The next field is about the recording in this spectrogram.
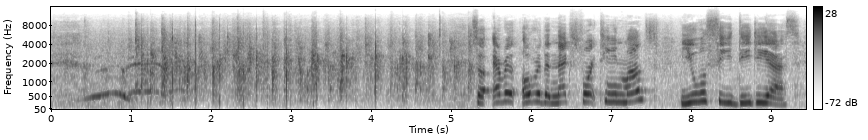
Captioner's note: cheers and applause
